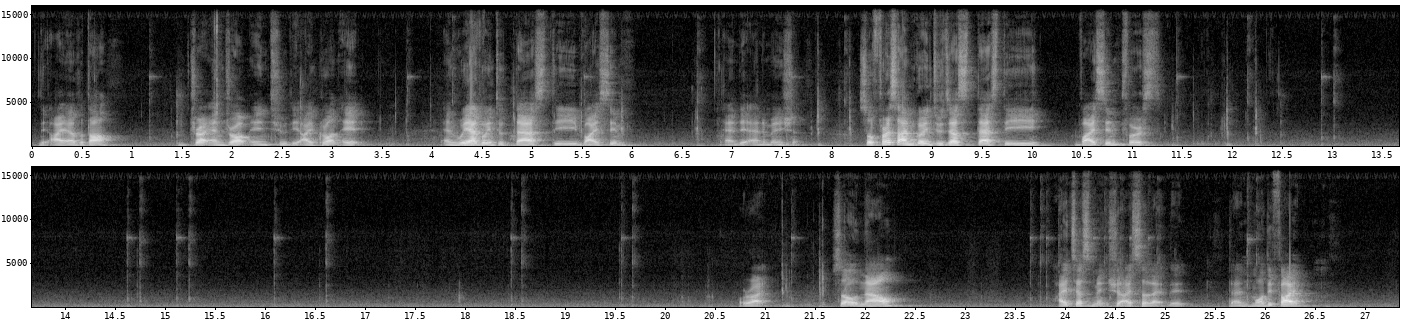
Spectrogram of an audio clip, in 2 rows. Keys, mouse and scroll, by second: 2.4 click, 3.8 click, 4.5-5.1 scroll down 17, 5.1-5.5 scroll up 4, 5.5-7.9 typing, 6.8 click, 6.9 middle click, 6.9-7.5 scroll down 3, 8.2-10.5 drag, 10.5 middle click, 11.4-12.5 typing, 12.2 click, 13.1 middle click, 14.8-16.9 drag, 16.9-18.1 scroll down 1, 18.1-19.6 scroll down 1, 20.4 click, 20.5 middle click, 21.8-23.7 drag, 23.7 right click, 24.0-27.2 drag.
